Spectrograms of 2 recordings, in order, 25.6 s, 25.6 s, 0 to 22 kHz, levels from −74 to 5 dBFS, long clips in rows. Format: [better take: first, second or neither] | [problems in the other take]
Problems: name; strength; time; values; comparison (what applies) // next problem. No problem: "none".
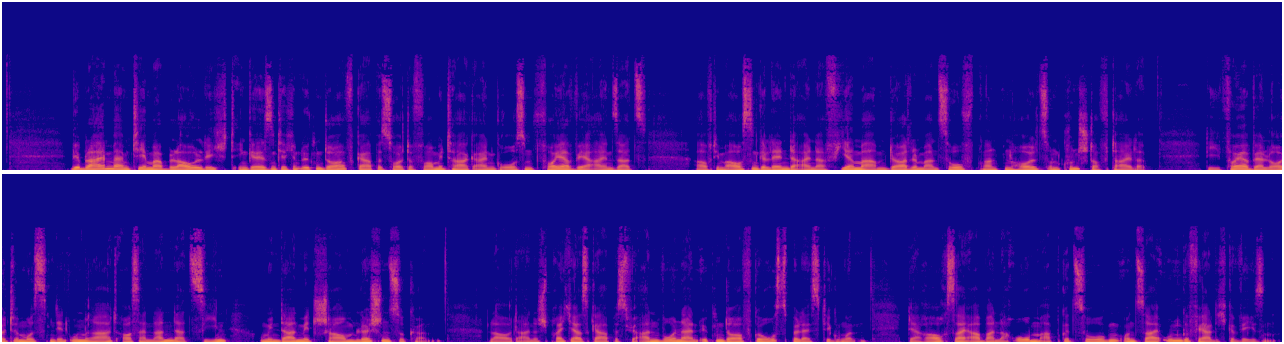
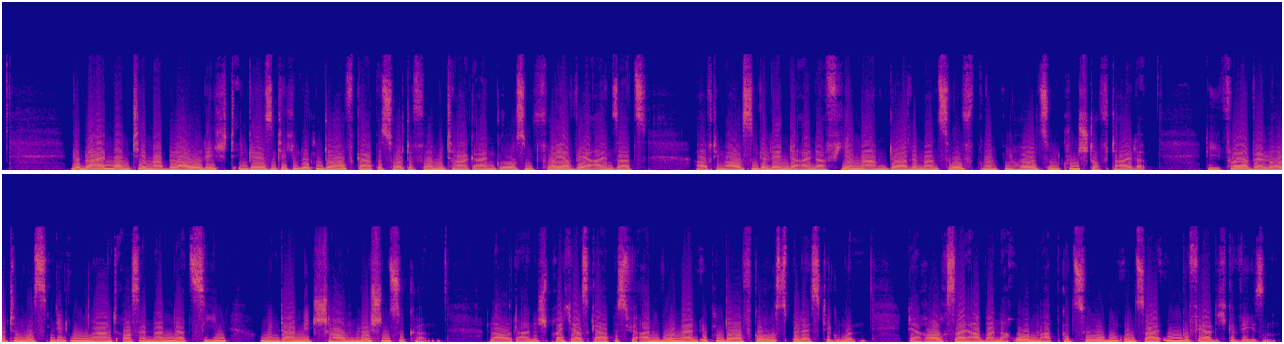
first | distortion; heavy; 31% of the sound clipped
